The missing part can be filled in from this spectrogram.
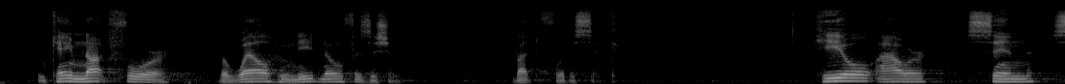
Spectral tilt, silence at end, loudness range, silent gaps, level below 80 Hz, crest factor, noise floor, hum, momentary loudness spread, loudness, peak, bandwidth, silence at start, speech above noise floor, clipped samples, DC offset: -4 dB/octave; 0 s; 9 LU; none; -74 dBFS; 20 dB; -73 dBFS; none; 16 LU; -37 LUFS; -20 dBFS; 13.5 kHz; 0.4 s; 36 dB; under 0.1%; under 0.1%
